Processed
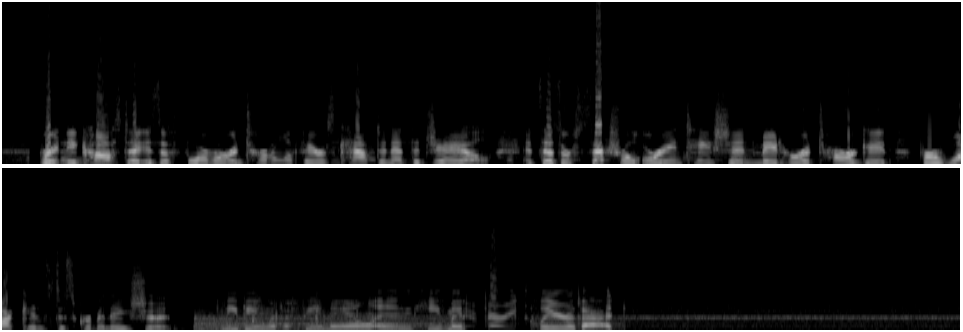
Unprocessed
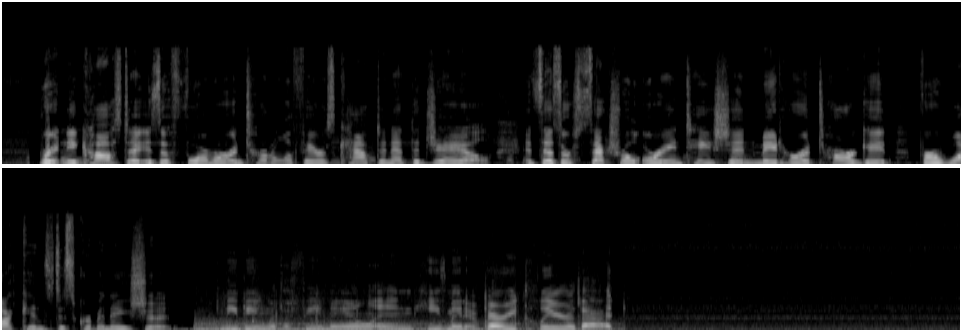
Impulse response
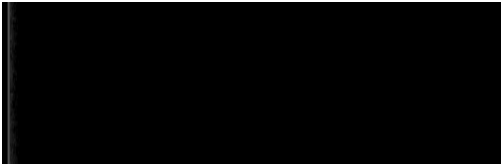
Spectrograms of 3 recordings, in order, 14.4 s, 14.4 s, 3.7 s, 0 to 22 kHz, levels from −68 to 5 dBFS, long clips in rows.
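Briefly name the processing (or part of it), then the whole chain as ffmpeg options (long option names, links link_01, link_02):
megaphone: -filter_complex "[0:a]highpass=580,lowpass=3600,equalizer=frequency=1800:width_type=o:width=0.38:gain=11,asoftclip=type=hard:threshold=-12.5dB,asettb=1/sr,asplit=3[link_01][link_02][link_03];[link_01]atrim=end=10.664[link_04];[link_02]atrim=start=10.66:end=11.16,asetpts=PTS-STARTPTS,afade=type=in:duration=0.004:curve=qsin,afade=type=out:start_time=0.496:duration=0.004:curve=qsin,aderivative[link_05];[link_03]atrim=start=11.156[link_06];[link_04][link_05]acrossfade=duration=0.004:curve1=hsin:curve2=qsin[link_07];[link_07][link_06]acrossfade=duration=0.004:curve1=qsin:curve2=hsin,volume=-3dB"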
